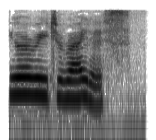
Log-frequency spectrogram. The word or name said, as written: ureteritis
